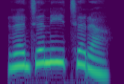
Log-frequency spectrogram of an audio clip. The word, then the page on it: ರಜನೀಚರ: rajanī cara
